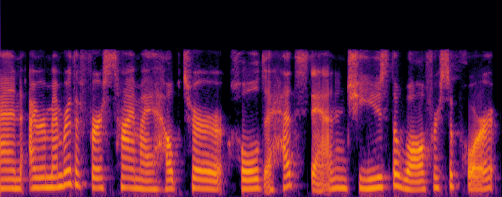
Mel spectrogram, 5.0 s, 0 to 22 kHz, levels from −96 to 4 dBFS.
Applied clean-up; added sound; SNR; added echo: none; none; none; none.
